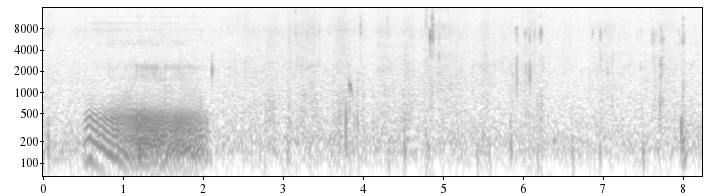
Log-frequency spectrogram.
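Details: French bulldog snoring: a single loud, rattling snore on one breath, followed by quiet room noise with faint clicks.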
